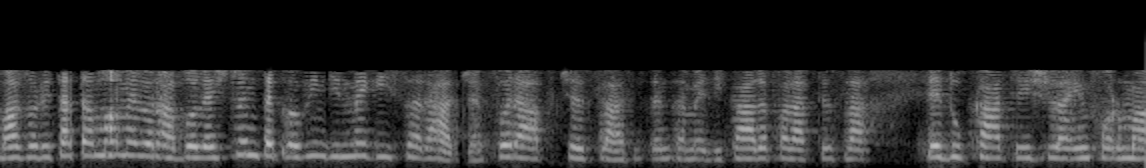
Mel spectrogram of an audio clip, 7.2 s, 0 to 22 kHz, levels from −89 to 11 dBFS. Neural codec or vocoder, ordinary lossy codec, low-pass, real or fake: codec, 24 kHz, 0.9 kbps, WavTokenizer, medium speech release version 1; AAC, 16 kbps; 7.2 kHz; fake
